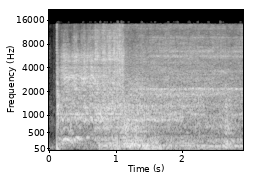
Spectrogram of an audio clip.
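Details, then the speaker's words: 1967 Ford Mustang with a bad starter solenoid, started by bypassing the solenoid: a brief burst of starter cranking, then the engine catches and settles into a loud steady run. "worked. It's alive."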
